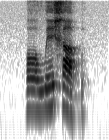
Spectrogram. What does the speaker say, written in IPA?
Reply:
ɔː w e x a b

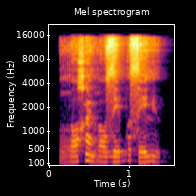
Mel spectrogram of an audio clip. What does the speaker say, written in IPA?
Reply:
r ɔ χ ɛ̃ r ɔ z e b ɤ s e lʲ ɯ

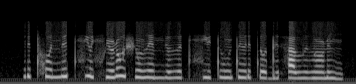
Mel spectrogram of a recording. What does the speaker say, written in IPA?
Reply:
ɾ ɨ t χʷ e n ɨ t sʲ o sʲ õ ɽ o ʃ õ ð e mʲ o ð ɵ t sʲ ʉ t β ũ t ɨ ɾ ɨ t ɾ o d ɨ h a v ɨ ð õ ɽ ĩ

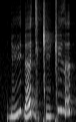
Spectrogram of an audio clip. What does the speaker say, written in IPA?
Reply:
ɗ yː˩˥ ɗ ɜ˩˥ dʲ ə̰˨ ǀ y˨ ǀ y˥ ð ə̰˥

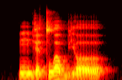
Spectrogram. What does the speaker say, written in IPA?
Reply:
ŋ ɡ e t w ʌ b j ɤ

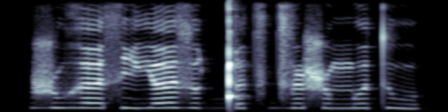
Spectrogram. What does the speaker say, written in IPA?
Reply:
ʐ u ɣ ɜ s i j ɜ z ʊ ɡ͡ǃ ə t͡s d͡z ə ʂ ʊ m ʊ t u

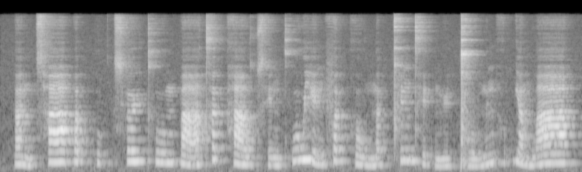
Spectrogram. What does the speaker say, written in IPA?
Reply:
ɐ˨˩ n t͡sʰ aː˧ p ɐ˧ p̚ kʷ ɪ˧ k̚ t͡sʰ ɵ˥ ɥ kʰ uː˧ m p aː˨˥ t̪ʰ ɐ˥ k̚ h aː˨ w t͡sʰ ɪ˨ ŋ kʷʰ ɐ˥ w j ɪ˨˥ ŋ f ɐ˥ k̚ h o˨ w n̪ ɐ˥ k̚ pʰ ɪ˥ ŋ t̪ʰ ɪ˨ k̚ m yː˨ t̚ kʷʰ ɐ˨˧ w m ɪ˥ ŋ h ʊ˥ k̚ j ɐ˨˧ m w aː˥

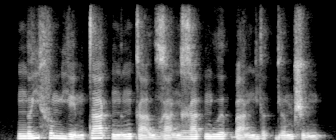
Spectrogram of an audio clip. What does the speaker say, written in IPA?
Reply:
ŋ ə˧˥ j f ə˧ m j e˨˩˨ m t̪ a˦˥ k̚ ŋ ə˧˥ ŋ k a˨˩˦ w ɣ a˨˩˦ ŋ ɣ a˦˥ t̚ m u˧ ə̯ ɓ a˨˩˦ ŋ j ə˨˩ k̚ j ə˧˥ m ʂ ɨ˨˩˨ m

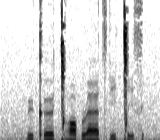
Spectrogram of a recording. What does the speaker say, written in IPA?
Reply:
p yː kʼ øː ɡ͡ǀ ɑː p ɹ æː t͡sʼ i ǀ i s

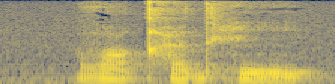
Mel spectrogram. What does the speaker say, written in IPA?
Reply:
ðˤ e qʰ ɪ d h ĩ

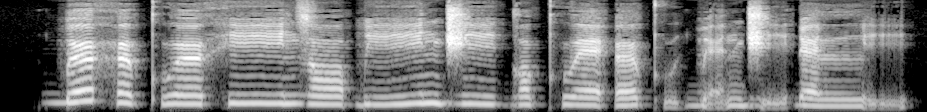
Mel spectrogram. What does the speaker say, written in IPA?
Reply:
ɡ͡b œ h œ kʷʼ œː x iː n z ɔː ɓ iː n d͡ʒ iː ɡ ɔ kʷʰ ɛː ʔ œ kʷʼ ḭ ɡ͡b ɛ̰ n d͡ʒ ḭ ɗ ɛ lː ḭ

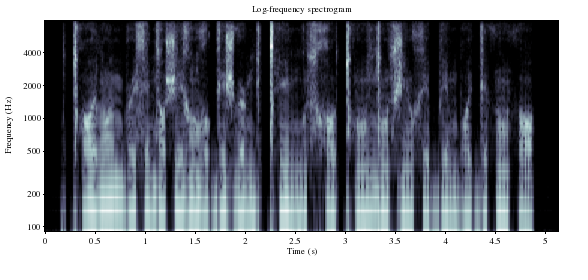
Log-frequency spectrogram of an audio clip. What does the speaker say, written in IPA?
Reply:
ǀʰ ɔ ə̯ l õ l m b ə˞ ɪ̯ s e n z ɔ ʃ e ɣ õ ɣ o ɡ e ʒ ð ə˞ ŋ ɡ i ǀʰ ẽ ŋ ɡ õ s x ɔ ʊ̯ ǀʰ õ ŋ͡ǀ õ s ʒ ẽ ʊ̯ x e b e m b ɔ ɪ̯ ɡ e θ õ θ ɔ

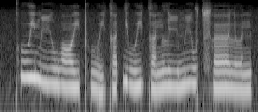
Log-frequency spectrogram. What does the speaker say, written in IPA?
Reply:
kʰ uː˥ j m iː˧ w ɔː˨ j pʰ uː˨˩ j k ɐ˨˥ t̚ j uː˨˧ j k ɐ˨˧ n l iː˧ m iː˥ w t͡sʰ œː˧ l ɵ˧ n

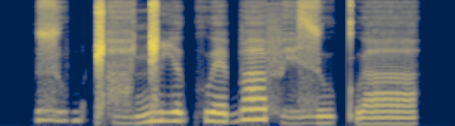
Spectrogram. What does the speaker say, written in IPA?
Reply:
z ṳ˧ b ǁʰ a̤˩ ŋ͡ǁ i˧ ə̯ kʷʰ ɛ˧ b aː˥ f e̤˩ z u˩ kʷʼ aː˩

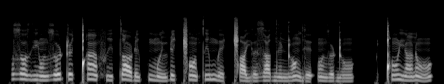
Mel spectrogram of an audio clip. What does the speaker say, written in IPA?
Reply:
z ɔ˦˨ z j õ˨ z o˧˥˧ ʈ ɘ˦˨ ǃ ã˦˨ f i˨˩˦ t ɑ˦˨ ɽ i˨˩˦ p m õ˨˩˦ ʎ ɽ i˨˦ ǁ ɔ̃˦˨ t i˦˥ m e˨˩˦ ǁ ɑ˦˨ j ɘ˨˦ z ɑ˦˥ d ĩ˨ ɖ ɔ̃˧˥˧ ɡ e˨˩˦ ʔ õ˦˨ z o˦˨ ɖ õ˨ | ǃ õ˧˥˧ j ã˨˦ ɽ õ˨˩˦

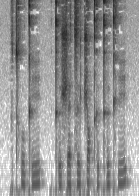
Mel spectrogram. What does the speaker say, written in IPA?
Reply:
tʰ u kʼ i | kʼ ɨ ʃ ɛ t͡s ɨ t͡ʃ ɔ kʼ ɨ kʼ ɨ kʰ i

